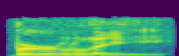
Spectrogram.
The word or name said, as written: burley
